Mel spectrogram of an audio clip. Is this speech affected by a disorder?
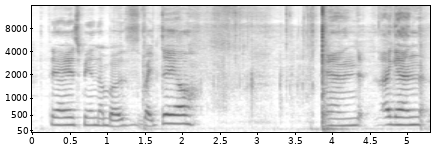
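Yes: cerebral palsy, quadriplegic.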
